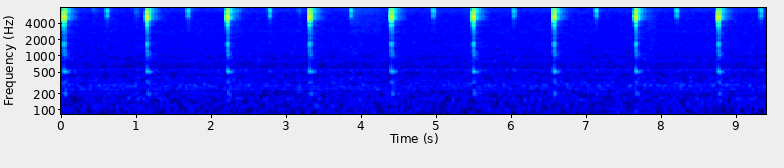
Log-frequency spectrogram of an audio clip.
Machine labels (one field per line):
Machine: valve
